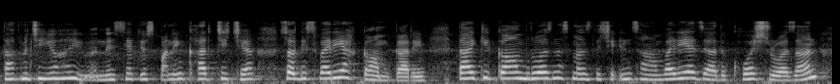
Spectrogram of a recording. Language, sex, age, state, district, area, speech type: Kashmiri, female, 18-30, Jammu and Kashmir, Ganderbal, rural, spontaneous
